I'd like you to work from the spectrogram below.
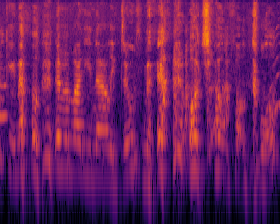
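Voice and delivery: laughing. Real, not acted. Laughing mock horror.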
